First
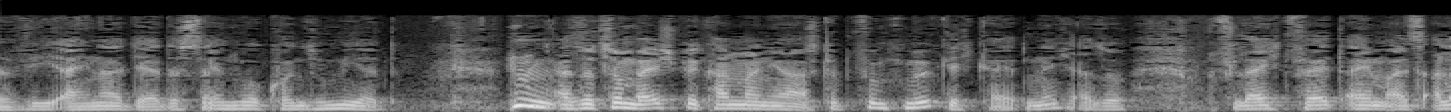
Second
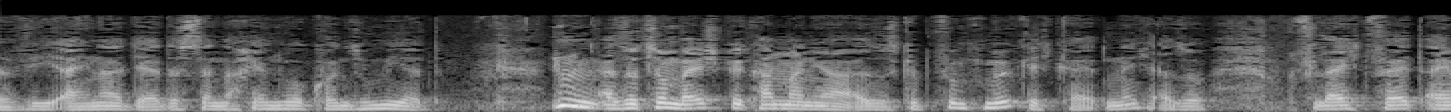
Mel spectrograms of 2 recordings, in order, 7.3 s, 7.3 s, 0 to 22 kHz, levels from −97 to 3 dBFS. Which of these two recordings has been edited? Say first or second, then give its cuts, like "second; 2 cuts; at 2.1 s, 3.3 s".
first; 2 cuts; at 1.0 s, 4.0 s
